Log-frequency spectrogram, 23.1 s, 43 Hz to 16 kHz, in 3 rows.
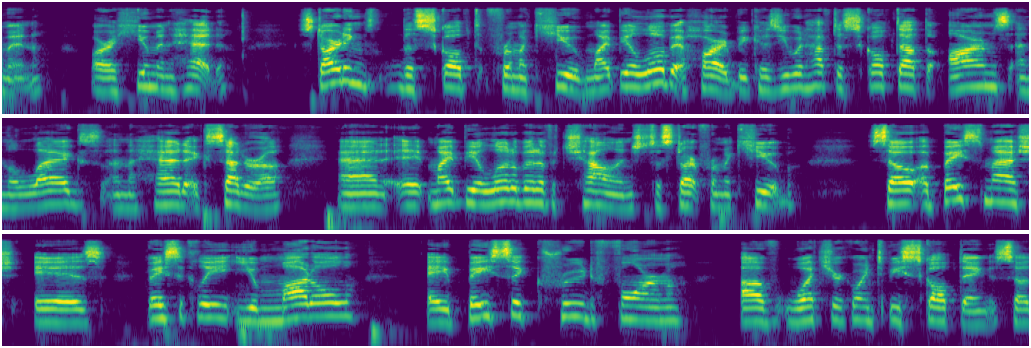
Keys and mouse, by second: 1.8-3.1 drag, 17.2 Tab.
